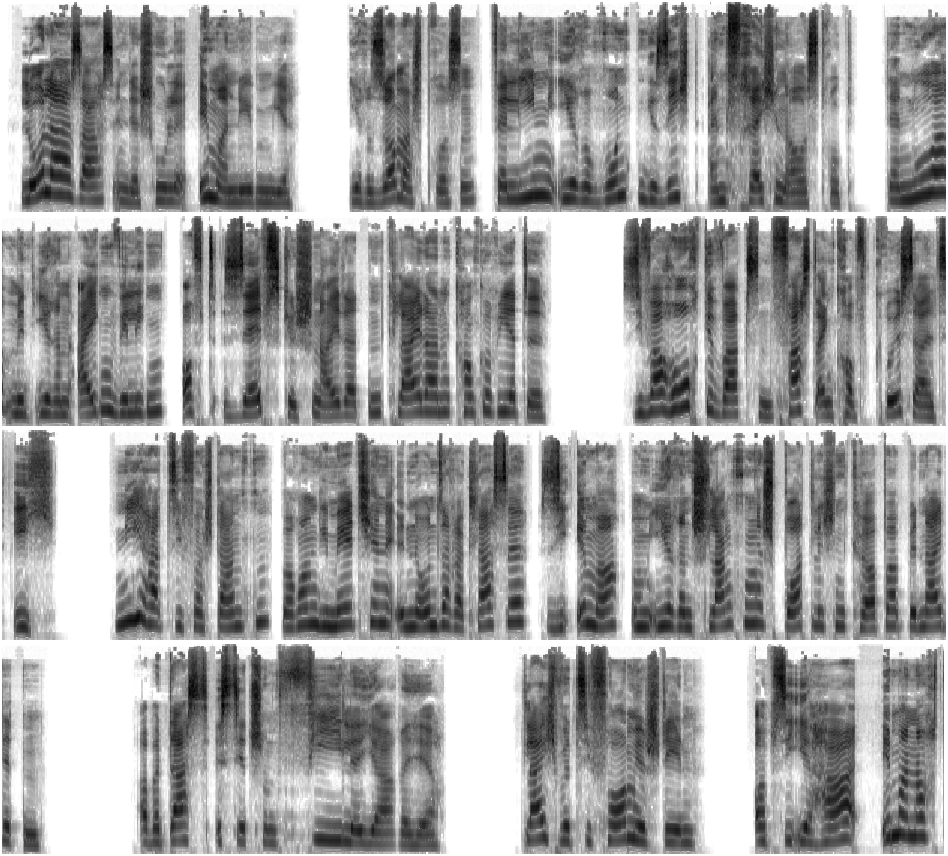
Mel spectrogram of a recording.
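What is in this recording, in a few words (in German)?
acting, Kindlich; Schultage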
